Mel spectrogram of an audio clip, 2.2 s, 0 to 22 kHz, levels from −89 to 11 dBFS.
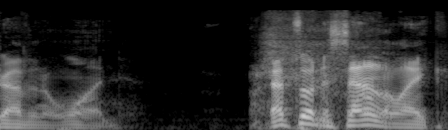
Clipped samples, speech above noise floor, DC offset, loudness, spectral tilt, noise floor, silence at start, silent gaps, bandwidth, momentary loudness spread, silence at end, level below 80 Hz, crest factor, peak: under 0.1%; 52 dB; under 0.1%; -18 LUFS; -3 dB/octave; -74 dBFS; 0 s; none; 16 kHz; 20 LU; 0.05 s; -48 dBFS; 20 dB; -2 dBFS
